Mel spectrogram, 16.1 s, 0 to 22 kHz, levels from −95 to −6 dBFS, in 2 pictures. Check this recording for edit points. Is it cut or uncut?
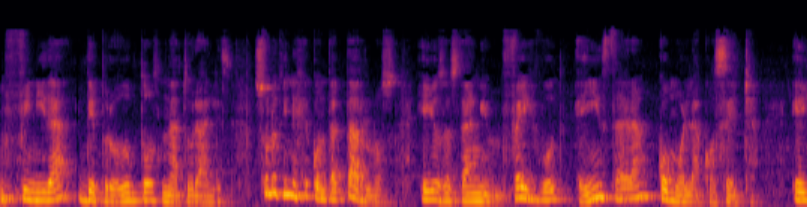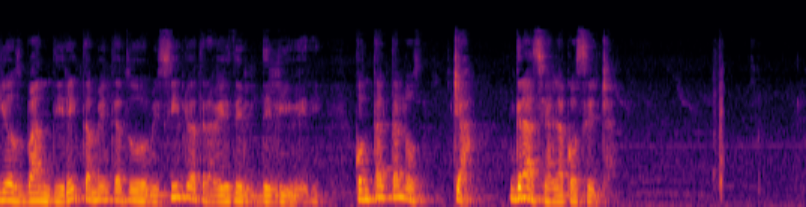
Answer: uncut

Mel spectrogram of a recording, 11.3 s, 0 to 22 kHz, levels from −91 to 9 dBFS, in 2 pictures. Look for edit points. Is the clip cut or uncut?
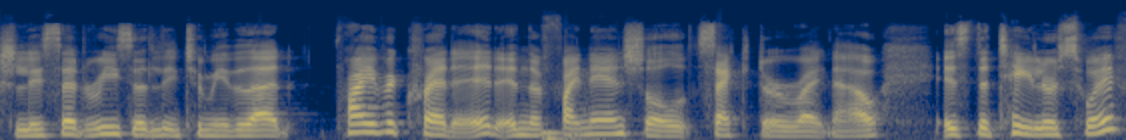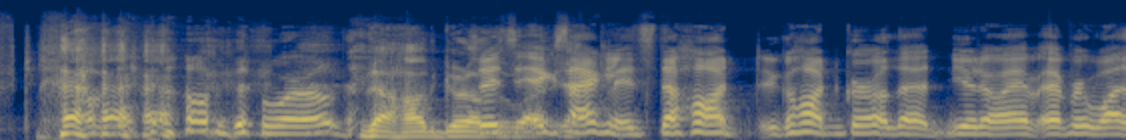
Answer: uncut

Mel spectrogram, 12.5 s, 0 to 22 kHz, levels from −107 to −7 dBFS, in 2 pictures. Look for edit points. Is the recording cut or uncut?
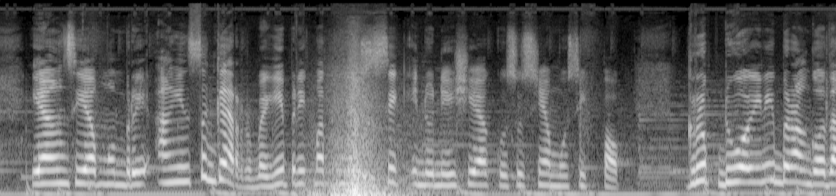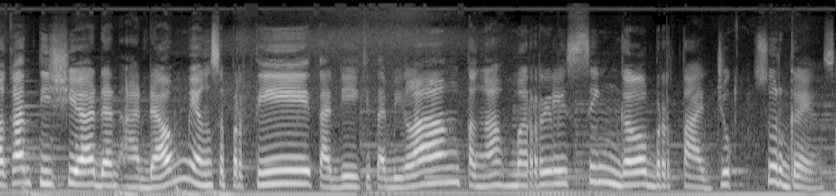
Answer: uncut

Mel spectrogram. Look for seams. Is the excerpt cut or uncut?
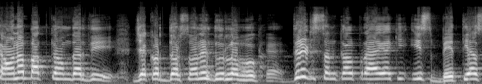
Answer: cut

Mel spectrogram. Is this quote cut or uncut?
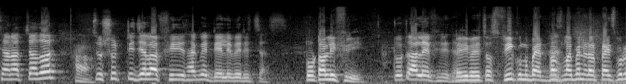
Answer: uncut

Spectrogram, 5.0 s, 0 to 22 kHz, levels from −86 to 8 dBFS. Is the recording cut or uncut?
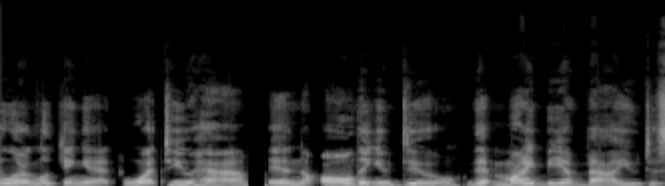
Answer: cut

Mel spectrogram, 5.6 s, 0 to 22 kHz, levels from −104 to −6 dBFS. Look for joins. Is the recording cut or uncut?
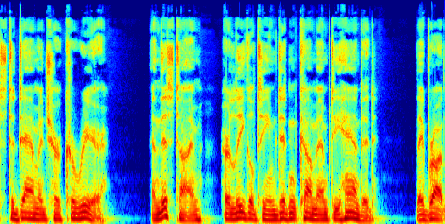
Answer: uncut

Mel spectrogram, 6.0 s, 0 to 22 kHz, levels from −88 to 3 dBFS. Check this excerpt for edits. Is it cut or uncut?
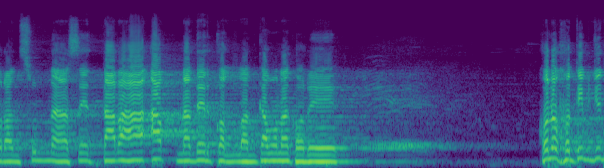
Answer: uncut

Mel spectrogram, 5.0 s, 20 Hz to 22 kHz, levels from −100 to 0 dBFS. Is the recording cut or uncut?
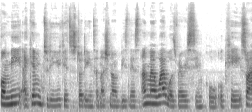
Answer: uncut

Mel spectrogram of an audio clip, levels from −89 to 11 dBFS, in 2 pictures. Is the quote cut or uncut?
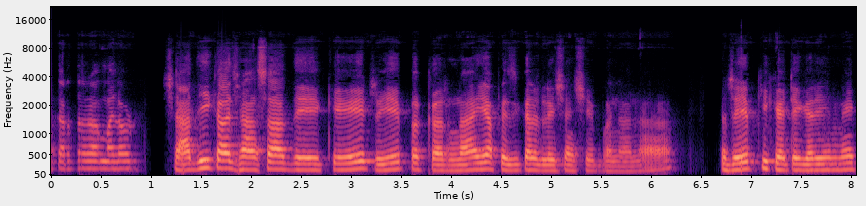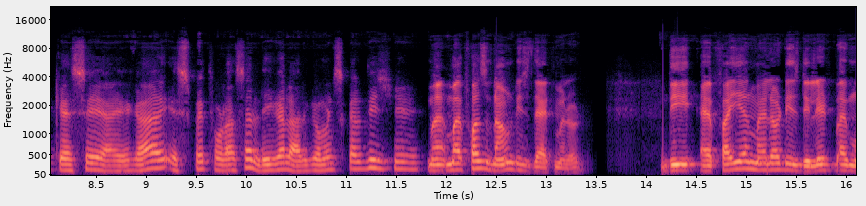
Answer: cut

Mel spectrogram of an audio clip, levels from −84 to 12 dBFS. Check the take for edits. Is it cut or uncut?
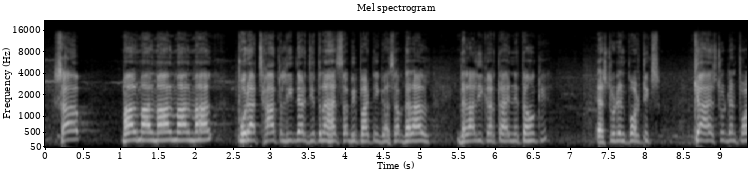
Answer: cut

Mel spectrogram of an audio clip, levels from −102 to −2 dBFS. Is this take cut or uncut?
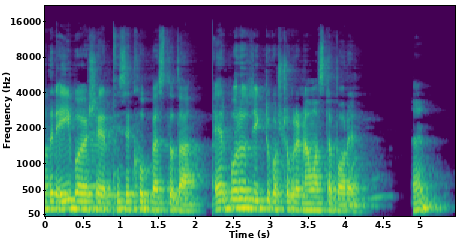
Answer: cut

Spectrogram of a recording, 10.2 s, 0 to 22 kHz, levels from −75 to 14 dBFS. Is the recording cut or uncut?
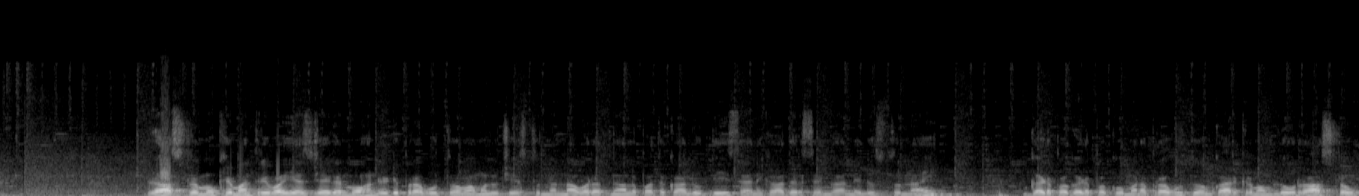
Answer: cut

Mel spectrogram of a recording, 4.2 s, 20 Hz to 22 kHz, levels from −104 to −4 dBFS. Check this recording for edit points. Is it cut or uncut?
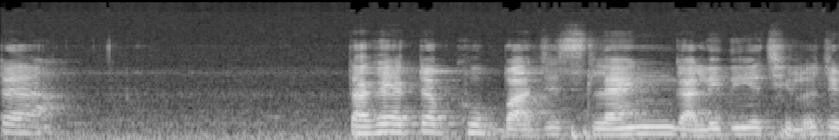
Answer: uncut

